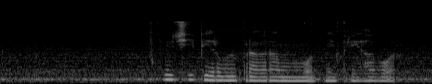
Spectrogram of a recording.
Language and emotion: Russian, neutral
